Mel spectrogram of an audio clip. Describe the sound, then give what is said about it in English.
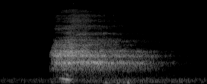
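A single long, deep exhale, heard as an audible sigh during a guided relaxation exercise. The rush of breath starts abruptly, stays full and airy, then fades gradually over about a second and a half with no talking. “Take a deep breath in and breathe out.”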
